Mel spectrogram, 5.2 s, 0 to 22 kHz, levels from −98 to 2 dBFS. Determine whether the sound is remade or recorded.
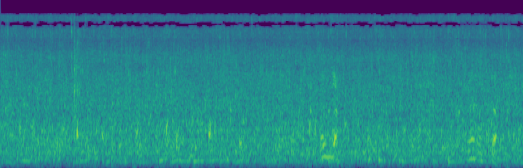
recorded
